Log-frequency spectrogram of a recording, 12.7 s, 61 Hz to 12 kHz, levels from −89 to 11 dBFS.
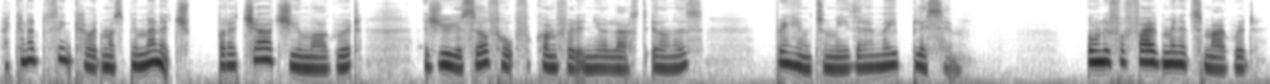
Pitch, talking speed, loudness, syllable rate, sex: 200 Hz, 175 wpm, -19 LUFS, 5.3 syllables/s, female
